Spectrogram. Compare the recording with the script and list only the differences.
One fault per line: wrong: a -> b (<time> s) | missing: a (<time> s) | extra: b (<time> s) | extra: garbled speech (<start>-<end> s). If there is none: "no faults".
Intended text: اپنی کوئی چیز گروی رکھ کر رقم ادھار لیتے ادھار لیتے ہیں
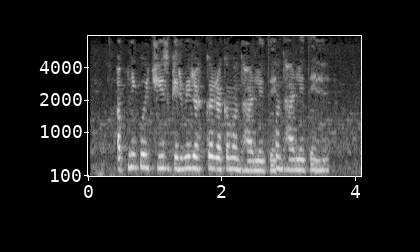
no faults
